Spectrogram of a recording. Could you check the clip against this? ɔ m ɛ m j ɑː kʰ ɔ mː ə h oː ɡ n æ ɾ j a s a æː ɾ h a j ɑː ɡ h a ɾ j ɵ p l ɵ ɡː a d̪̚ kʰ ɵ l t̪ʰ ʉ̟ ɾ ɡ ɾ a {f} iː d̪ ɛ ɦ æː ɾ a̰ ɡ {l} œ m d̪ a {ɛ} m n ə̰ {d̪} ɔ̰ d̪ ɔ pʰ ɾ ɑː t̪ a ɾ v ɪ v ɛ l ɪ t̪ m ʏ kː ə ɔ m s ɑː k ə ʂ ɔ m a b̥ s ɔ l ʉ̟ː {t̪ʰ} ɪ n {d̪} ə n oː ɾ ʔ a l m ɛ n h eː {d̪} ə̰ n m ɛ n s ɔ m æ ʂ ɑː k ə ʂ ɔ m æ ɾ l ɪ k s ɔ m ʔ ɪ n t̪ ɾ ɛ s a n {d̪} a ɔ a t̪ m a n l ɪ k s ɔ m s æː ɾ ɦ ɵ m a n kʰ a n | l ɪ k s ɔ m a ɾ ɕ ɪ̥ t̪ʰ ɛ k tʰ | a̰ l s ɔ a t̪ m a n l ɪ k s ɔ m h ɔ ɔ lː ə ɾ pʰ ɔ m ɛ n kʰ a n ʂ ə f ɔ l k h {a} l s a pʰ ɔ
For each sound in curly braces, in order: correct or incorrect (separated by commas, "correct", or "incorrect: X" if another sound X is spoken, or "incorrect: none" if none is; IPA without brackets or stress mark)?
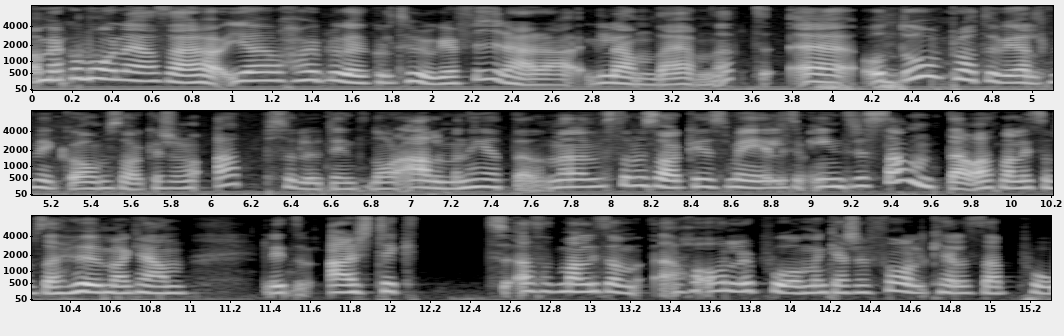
correct, correct, correct, incorrect: t̪, incorrect: t̪, incorrect: t̪, incorrect: t̪, incorrect: t̪, incorrect: ɛ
